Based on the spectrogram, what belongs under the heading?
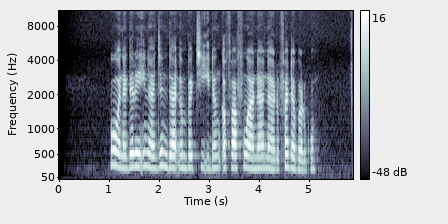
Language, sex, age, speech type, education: Hausa, female, 15-29, read, secondary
